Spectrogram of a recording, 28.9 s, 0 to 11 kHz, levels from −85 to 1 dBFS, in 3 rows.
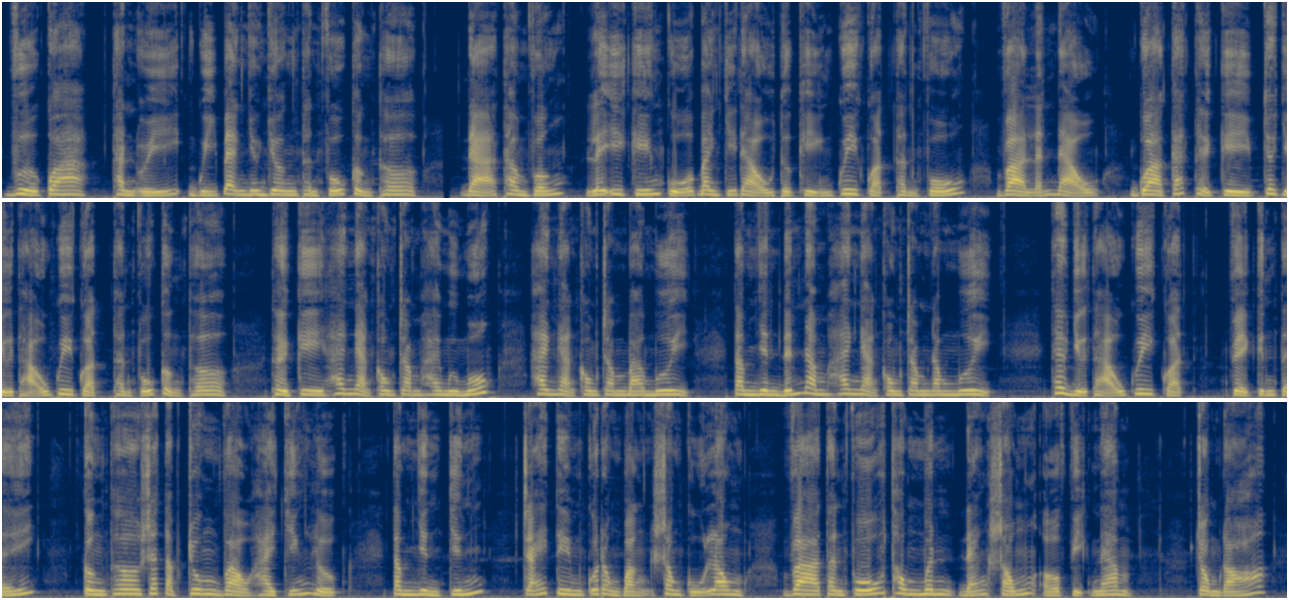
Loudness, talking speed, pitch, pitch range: -17 LUFS, 190 wpm, 220 Hz, 200-235 Hz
